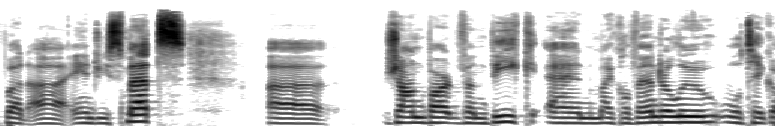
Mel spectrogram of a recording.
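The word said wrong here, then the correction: Jan-Bart van Beek: I think it's Jan. Uh, Jan Bart yeah. Van Beek.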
